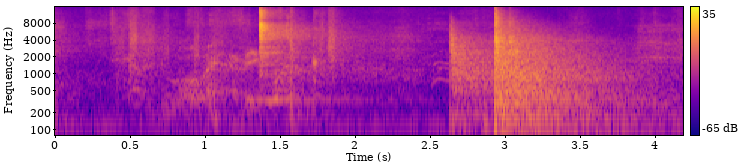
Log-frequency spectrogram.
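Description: A large solid steel blanking plate slammed against the flanged outlet of a running centrifugal fan's test duct: one loud impact about three seconds in that fades out over a second. The fan's steady low hum runs underneath.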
